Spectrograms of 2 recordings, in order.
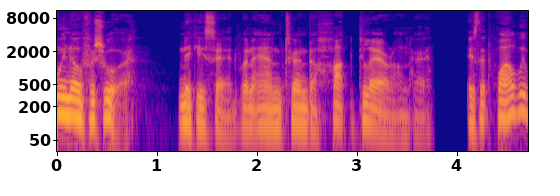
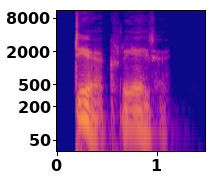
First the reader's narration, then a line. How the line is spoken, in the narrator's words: Anne whispered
